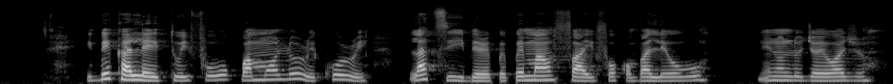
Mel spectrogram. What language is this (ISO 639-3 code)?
yor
